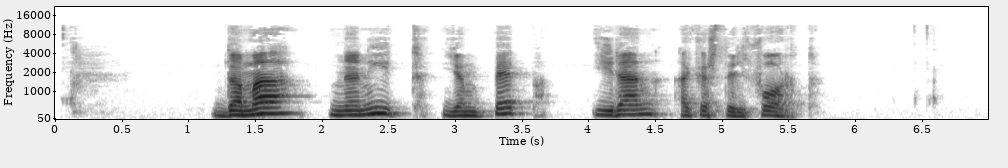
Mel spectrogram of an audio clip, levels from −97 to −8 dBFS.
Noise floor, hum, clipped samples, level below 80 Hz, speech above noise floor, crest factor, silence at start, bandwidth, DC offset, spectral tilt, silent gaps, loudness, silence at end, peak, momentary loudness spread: -85 dBFS; none; under 0.1%; -68 dBFS; 61 dB; 24 dB; 1.2 s; 11.5 kHz; under 0.1%; -7 dB/octave; none; -25 LUFS; 1.45 s; -4 dBFS; 17 LU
